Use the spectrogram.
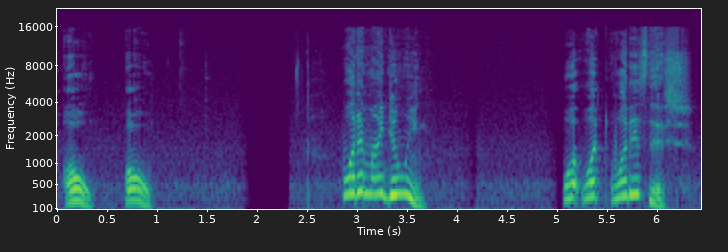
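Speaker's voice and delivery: high, disbelieving squeal at himself; high mock disbelief at his own goaltending; incredulous. Real, not acted. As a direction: react as if he can't believe his own play. Shocked at own bad goaltending.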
